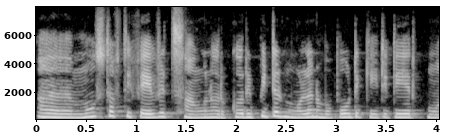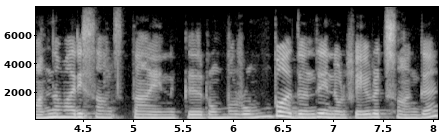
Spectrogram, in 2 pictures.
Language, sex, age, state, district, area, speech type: Tamil, female, 18-30, Tamil Nadu, Viluppuram, urban, spontaneous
